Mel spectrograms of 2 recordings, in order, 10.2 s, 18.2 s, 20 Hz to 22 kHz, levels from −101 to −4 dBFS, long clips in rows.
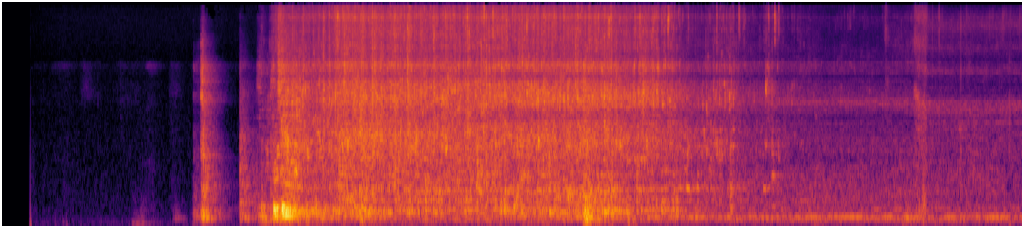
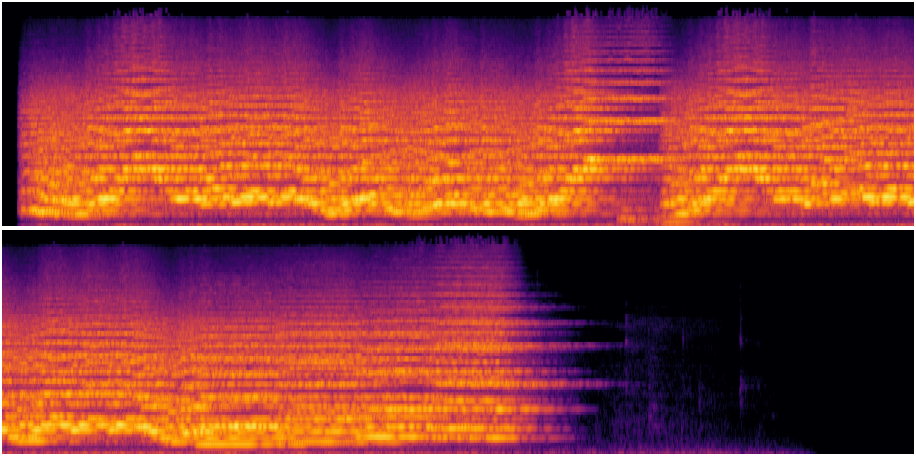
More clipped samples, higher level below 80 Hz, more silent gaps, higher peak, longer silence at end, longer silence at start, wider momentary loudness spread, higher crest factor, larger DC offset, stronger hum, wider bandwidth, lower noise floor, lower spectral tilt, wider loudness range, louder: neither; second, -64 dBFS vs -56 dBFS; neither; about the same, -2 dBFS vs -4 dBFS; second, 0 s vs 3.65 s; first, 1.95 s vs 0.2 s; first, 21 LU vs 5 LU; first, 26 dB vs 16 dB; neither; neither; first, over 20 kHz vs 14.5 kHz; about the same, -72 dBFS vs -71 dBFS; about the same, -2.5 dB/octave vs -3 dB/octave; first, 12 LU vs 6 LU; second, -23 LUFS vs -17 LUFS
